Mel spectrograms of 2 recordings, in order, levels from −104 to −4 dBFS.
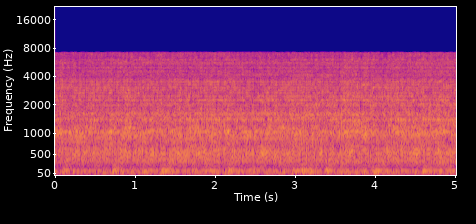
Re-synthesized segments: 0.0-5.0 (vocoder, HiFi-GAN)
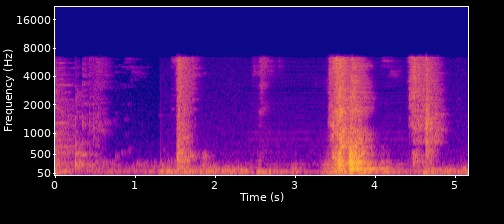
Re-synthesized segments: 2.4-4.4 (vocoder, HiFi-GAN)

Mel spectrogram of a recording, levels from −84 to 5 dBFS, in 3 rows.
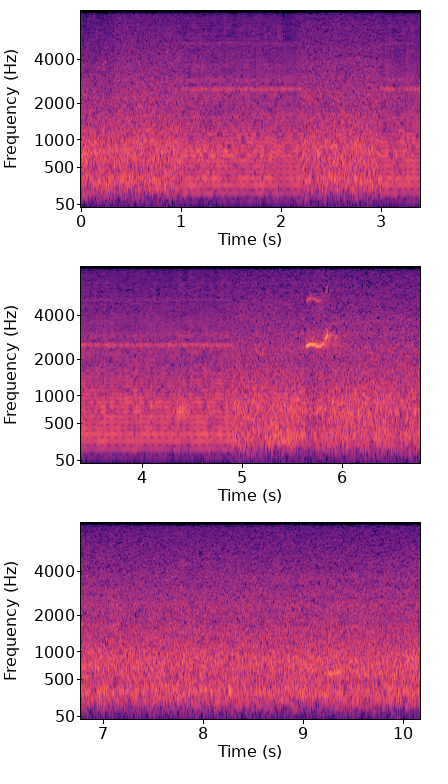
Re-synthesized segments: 1.0-2.2 (vocoder, HiFi-GAN); 3.0-4.9

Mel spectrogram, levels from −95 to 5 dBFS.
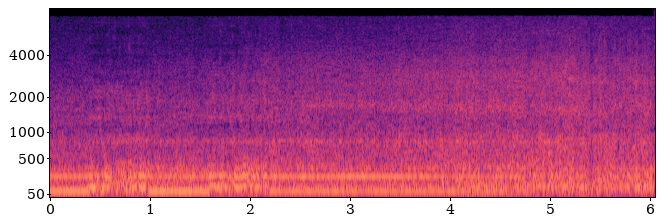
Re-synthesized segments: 0.4-1.0 (vocoder, HiFi-GAN); 1.6-2.2; 4.8-6.1

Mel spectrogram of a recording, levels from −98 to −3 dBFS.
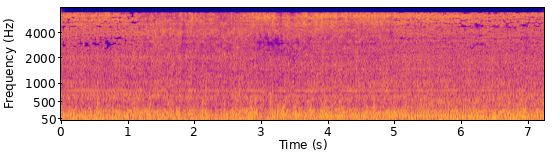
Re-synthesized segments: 1.2-5.0 (vocoder, HiFi-GAN)

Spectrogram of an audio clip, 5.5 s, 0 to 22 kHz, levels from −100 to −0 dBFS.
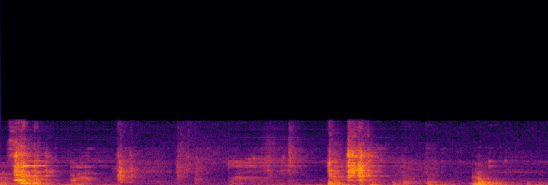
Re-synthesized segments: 0.0-1.2 (vocoder, HiFi-GAN); 2.3-4.1

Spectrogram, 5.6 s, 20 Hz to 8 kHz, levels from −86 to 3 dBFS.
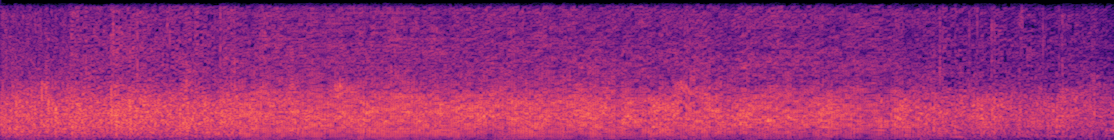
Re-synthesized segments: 1.2-4.6 (vocoder, HiFi-GAN)

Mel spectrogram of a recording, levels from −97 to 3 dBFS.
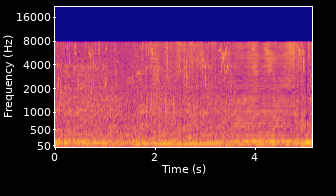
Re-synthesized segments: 3.6-4.8 (vocoder, HiFi-GAN)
